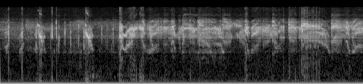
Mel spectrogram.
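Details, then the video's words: Lure sound meant to draw swiftlets to nest: loud, crowded high-pitched twittering and squeaky chirps from what sound like several birds, scratchy and continuous with brief louder bursts. "SUARA PANGGIL BURUNG WALET"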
